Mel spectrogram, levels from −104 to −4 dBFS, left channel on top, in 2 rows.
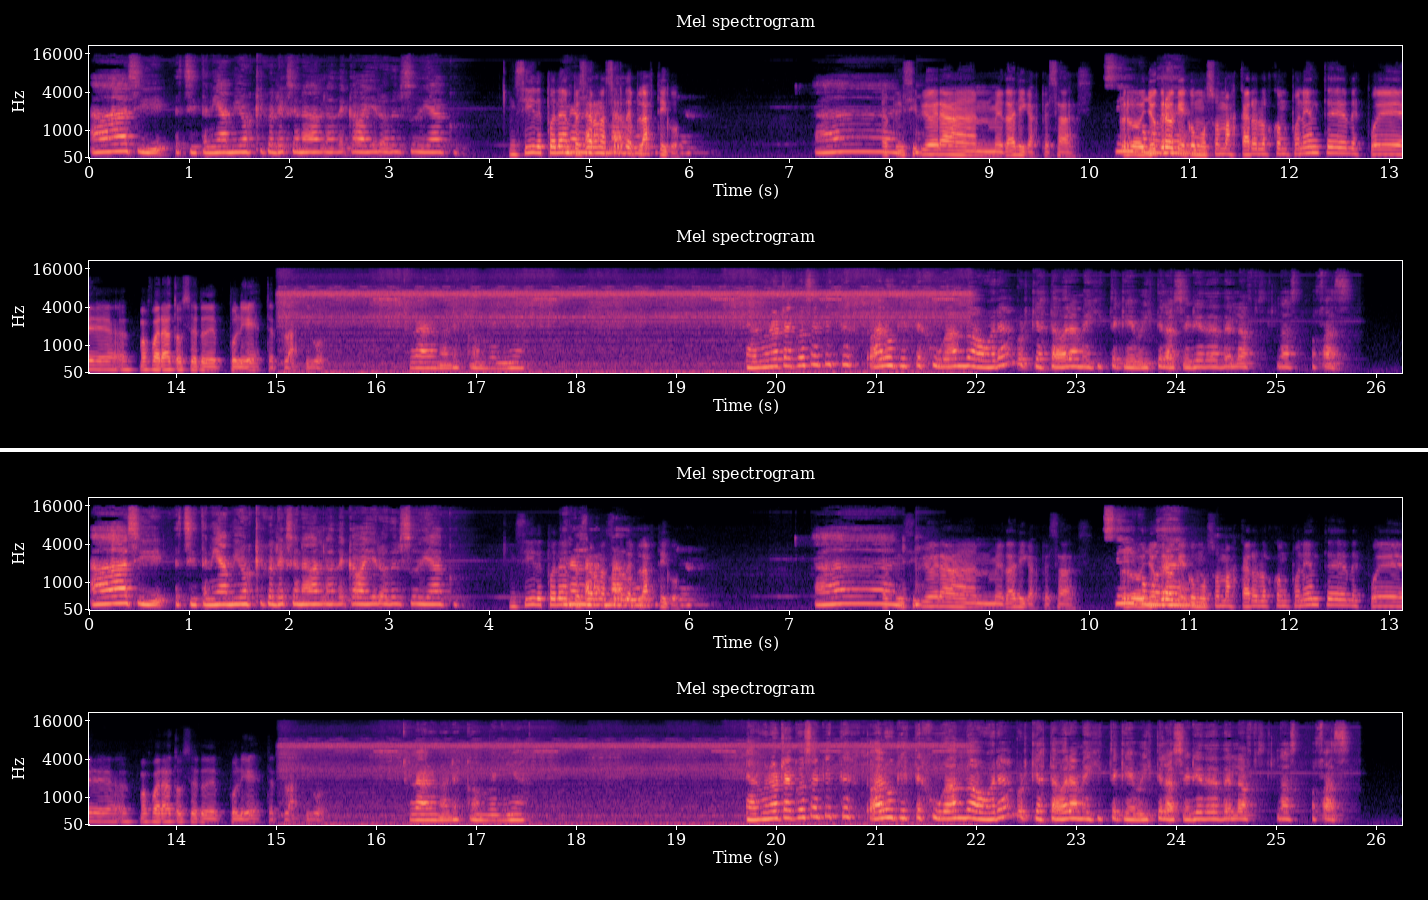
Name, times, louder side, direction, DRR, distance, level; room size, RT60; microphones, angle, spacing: voice 1, 0.0-3.7 4.7-5.6 5.9-6.0 7.2-8.3 10.3-11.1 16.3-17.6 19.7-25.8, right 3 dB, 80° right, 1.6 m, -33 dB
voice 2, 4.2-5.9 7.9-9.9 10.3-15.5, left 3 dB, 85° left, 0.7 m, -34 dB
sound 1, 15.0-22.0, left 5 dB, 50° left, 2.2 m, -42 dB
9.3 x 3.5 x 3.6 m
head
